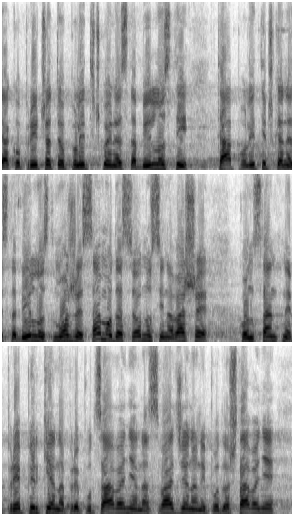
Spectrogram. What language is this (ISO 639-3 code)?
srp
